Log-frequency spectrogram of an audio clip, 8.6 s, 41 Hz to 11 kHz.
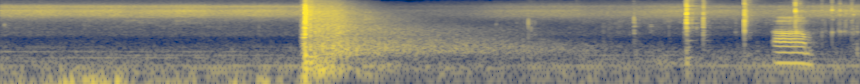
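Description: A 20 gauge Cooey single-shot shotgun fires once outdoors at a small can, a loud sharp blast with a long fading echo, followed later by a few faint clicks of handling and a brief voice.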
